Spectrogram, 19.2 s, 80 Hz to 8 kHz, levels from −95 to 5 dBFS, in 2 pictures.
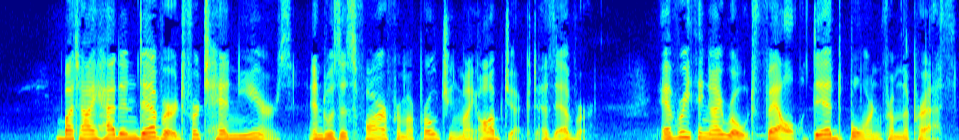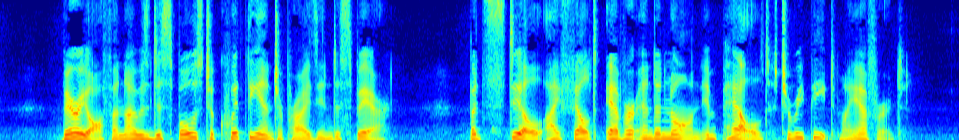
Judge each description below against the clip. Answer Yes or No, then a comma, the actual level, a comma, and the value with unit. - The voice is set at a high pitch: Yes, high, 210 Hz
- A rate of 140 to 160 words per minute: Yes, average, 155 wpm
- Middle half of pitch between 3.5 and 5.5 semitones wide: Yes, average, 4.1 semitones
